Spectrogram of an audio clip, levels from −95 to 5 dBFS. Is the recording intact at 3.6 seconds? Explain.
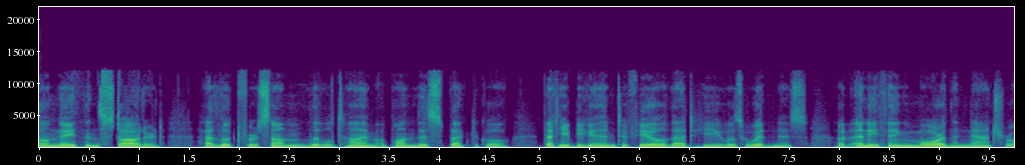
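Yes, the speech at 3.6 seconds is intact, with no dropout, click or other fault at that moment.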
